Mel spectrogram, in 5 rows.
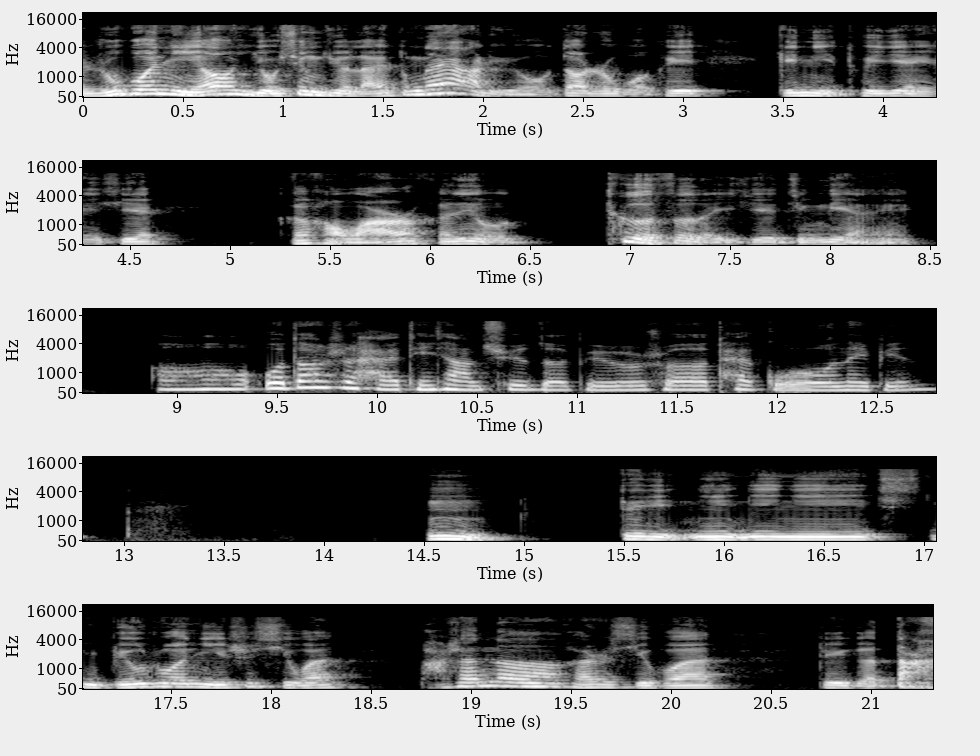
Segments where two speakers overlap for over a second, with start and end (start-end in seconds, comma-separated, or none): none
